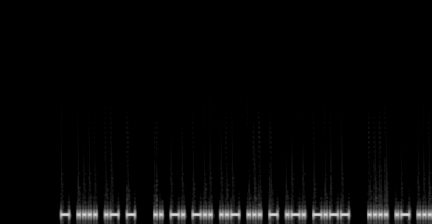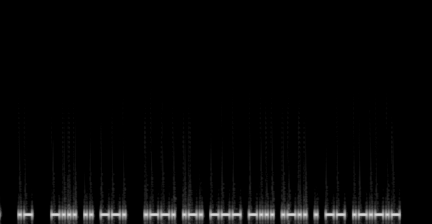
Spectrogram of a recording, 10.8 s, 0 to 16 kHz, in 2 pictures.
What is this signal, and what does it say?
Morse code, heard as a keyed tone, about 36 wpm, 700 Hz. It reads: THAT INDUSTRY HAS A BIG PROBLEM.
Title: Sentences from Top 1000 Words - Review Part 4 - 35wpm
